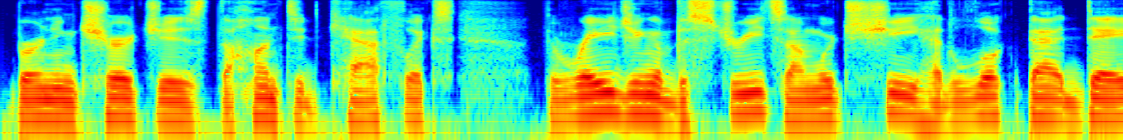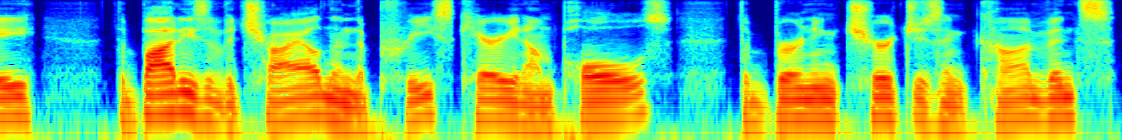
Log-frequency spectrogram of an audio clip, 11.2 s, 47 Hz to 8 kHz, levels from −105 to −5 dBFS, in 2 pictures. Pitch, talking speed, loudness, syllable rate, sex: 100 Hz, 180 wpm, -23 LUFS, 4.8 syllables/s, male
